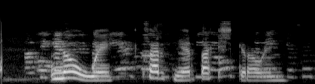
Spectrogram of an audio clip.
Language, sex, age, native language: Icelandic, female, 13, Icelandic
